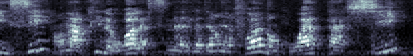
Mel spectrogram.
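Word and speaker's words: は: Là, ici, vous voudriez bien sûr réutiliser le wa. Ce qui me permet de vous dire que cette particule de sujet a une façon particulière d'être écrite qui est ha. Donc, on écrit ha, mais on prononce wa.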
